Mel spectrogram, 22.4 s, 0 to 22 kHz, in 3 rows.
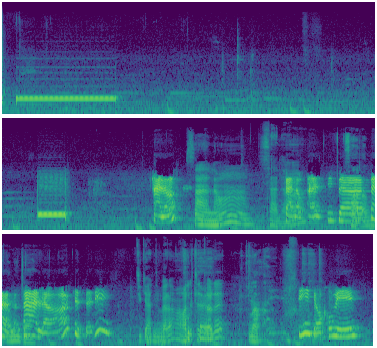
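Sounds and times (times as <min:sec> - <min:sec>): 
telephone dial tone: 0:00.2 - 0:02.4, 0:08.2 - 0:08.9
warbling telephone ring: 0:00.4 - 0:02.4
speech: 0:11.3 - 0:22.1.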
